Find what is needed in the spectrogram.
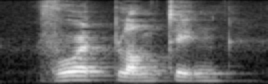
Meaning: procreation, reproduction
- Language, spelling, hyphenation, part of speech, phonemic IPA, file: Dutch, voortplanting, voort‧plan‧ting, noun, /ˈvoːrtˌplɑn.tɪŋ/, Nl-voortplanting.ogg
